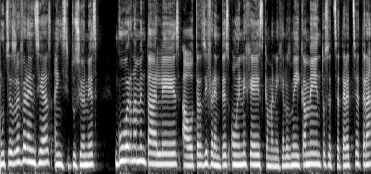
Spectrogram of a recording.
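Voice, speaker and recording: The voice has a dark, mellow tone and very even loudness. It moves at a moderate pace with ordinary pitch variation. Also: woman, medium pitch for a woman. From Mexico, Monterrey (Nuevo León). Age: 30s. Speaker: mental health advocate. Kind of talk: interview conversation. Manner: halting, many self-corrections.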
